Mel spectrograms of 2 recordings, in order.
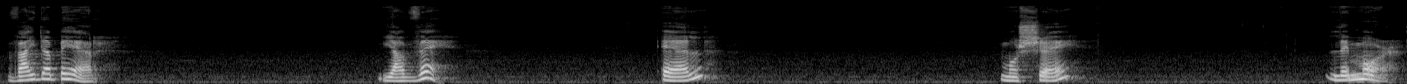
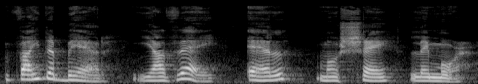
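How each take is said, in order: First: The words are read slowly. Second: The words are read quickly. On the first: "one more time slowly" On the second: "this time let's read it more quickly"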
